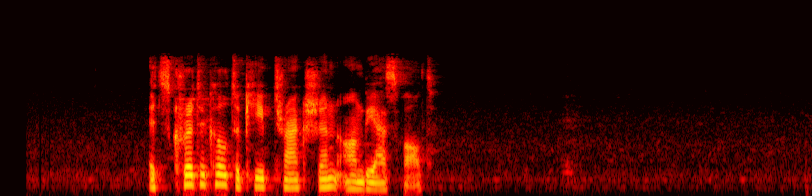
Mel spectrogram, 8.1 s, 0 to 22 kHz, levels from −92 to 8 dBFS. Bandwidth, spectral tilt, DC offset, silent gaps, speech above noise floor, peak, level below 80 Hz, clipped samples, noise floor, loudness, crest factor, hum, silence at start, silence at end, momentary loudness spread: 8 kHz; -5.5 dB/octave; under 0.1%; none; 43 dB; -8 dBFS; -70 dBFS; under 0.1%; -71 dBFS; -28 LUFS; 24 dB; none; 1.5 s; 3.8 s; 9 LU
